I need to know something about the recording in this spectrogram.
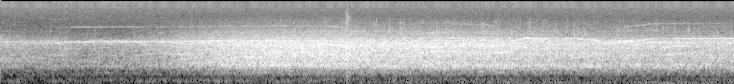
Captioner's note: audience cheering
